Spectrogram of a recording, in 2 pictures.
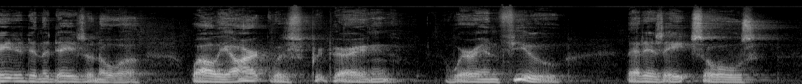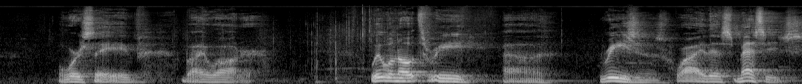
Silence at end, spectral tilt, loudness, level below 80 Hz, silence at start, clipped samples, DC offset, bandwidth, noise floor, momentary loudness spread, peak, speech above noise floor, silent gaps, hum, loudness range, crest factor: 0 s; -4 dB/octave; -22 LUFS; -56 dBFS; 0 s; under 0.1%; under 0.1%; 17 kHz; -51 dBFS; 18 LU; -4 dBFS; 29 dB; none; none; 4 LU; 20 dB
